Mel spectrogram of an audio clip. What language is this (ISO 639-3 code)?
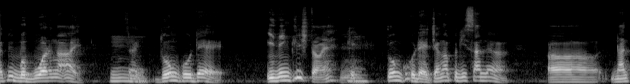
msa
